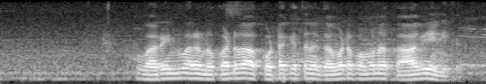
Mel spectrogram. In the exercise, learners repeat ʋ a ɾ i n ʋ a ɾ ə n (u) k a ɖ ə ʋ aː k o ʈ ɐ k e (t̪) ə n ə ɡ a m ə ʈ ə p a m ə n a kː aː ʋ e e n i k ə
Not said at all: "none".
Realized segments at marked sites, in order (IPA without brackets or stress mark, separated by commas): o, t̪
